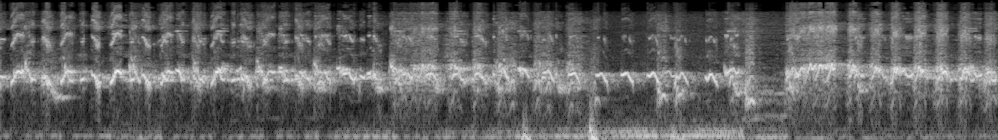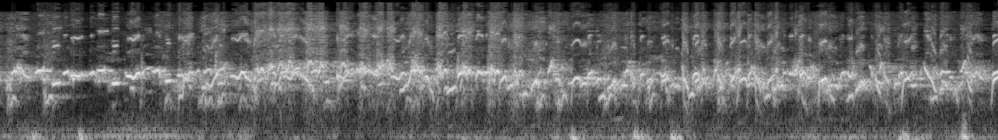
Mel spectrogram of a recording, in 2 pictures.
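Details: Yellow-vented bulbul song, long and rapid, used as a lure for other bulbuls. Continuous tumbling chatter of quick notes, a short gap near four seconds, otherwise unbroken, over a faint low rumble.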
